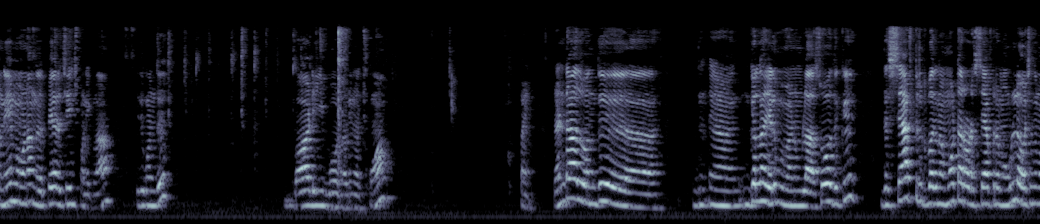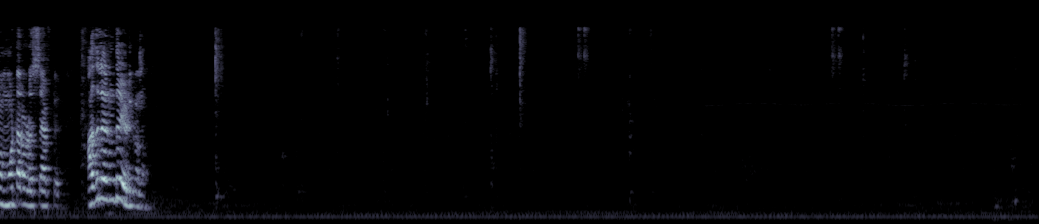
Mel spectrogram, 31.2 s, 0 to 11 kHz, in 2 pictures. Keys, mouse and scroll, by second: 0.6 click, 2.1-5.1 drag, 5.7 ctrl+s, 6.2 ctrl+s, 6.4-6.7 scroll down 2, 6.7-8.0 middle drag, 8.0-9.1 scroll up 2, 9.1 ctrl+s, 9.5-12.4 middle drag, 12.6 middle click, 13.2-14.0 scroll up 4, 14.0-16.0 middle drag, 16.0-17.8 scroll down 1, 17.8 KP_3, 18.9 KP_1, 19.7-20.1 scroll up 1, 20.1 scroll down 2, 20.3 middle click, 21.2-21.6 scroll up 2, 21.6-23.1 shift+middle drag, 23.1 KP_7, 24.7 click, 24.8-25.2 scroll up 3, 25.2-26.2 shift+middle drag, 26.2 g, 29.0 e.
